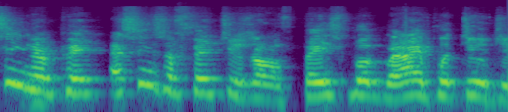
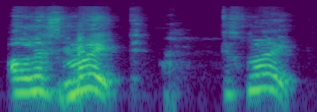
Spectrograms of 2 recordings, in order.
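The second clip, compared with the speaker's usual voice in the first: starstruck fan; 6 semitones higher than usual. Retold or imitated. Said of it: "like he's the Beatles".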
